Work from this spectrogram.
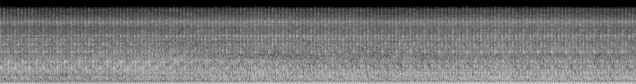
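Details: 2007 VW Caddy 1.9 TDI 105hp BLS diesel idling after replacing alternator pulley and auxiliary belt/tensioner that had squealed and lost charging: even clatter, three or four pulses a second, no belt squeal or chirp; runs perfectly fine.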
